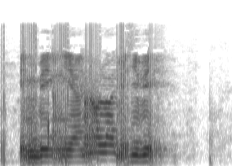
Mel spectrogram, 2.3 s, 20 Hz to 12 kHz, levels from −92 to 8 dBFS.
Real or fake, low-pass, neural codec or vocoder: real; 7.2 kHz; none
